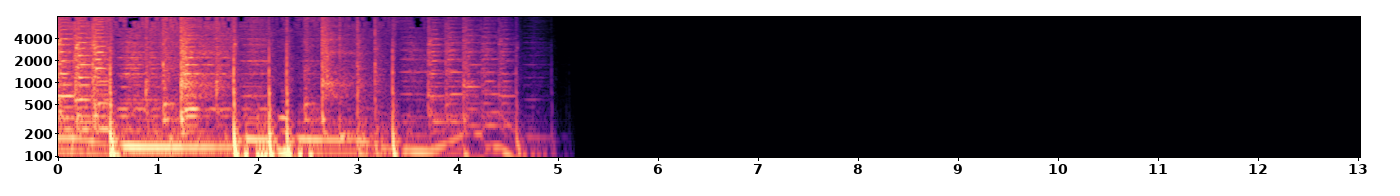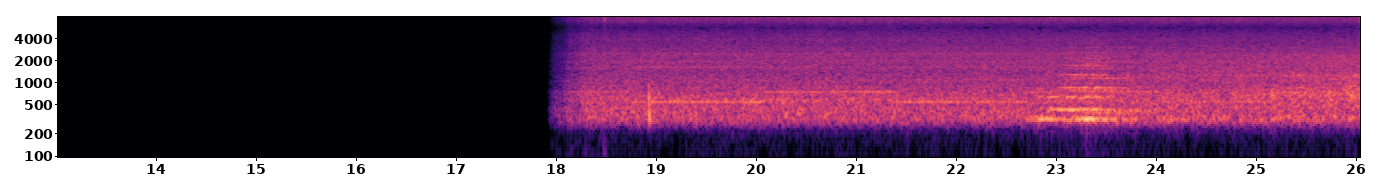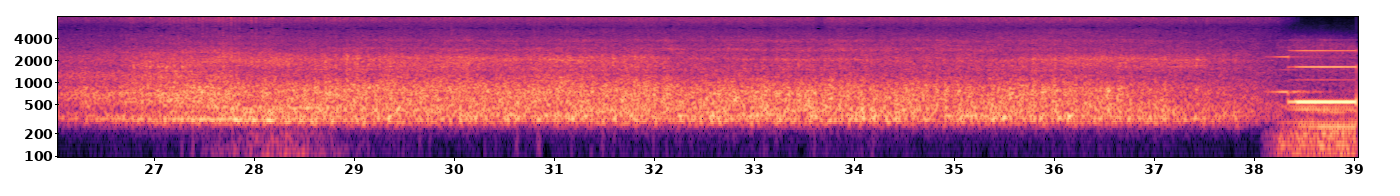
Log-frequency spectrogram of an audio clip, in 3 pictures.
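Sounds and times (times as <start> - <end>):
train passing close by: 18.0 - 38.7
train horn: 19.0 - 24.5, 38.1 - 39.0.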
